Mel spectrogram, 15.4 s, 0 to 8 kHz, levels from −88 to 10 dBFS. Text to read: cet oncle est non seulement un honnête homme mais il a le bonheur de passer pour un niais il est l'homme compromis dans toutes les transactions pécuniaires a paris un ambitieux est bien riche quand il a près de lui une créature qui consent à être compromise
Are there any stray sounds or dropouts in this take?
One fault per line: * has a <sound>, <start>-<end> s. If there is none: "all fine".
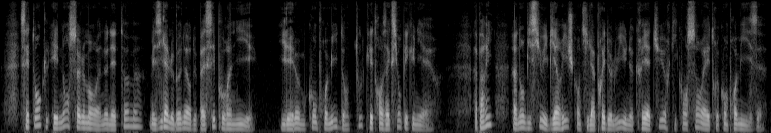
all fine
